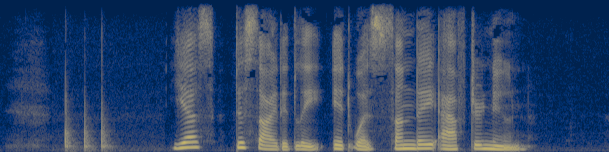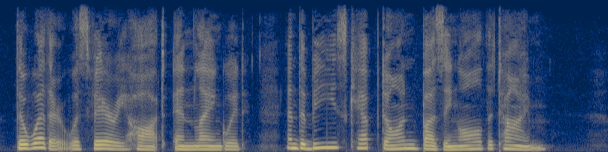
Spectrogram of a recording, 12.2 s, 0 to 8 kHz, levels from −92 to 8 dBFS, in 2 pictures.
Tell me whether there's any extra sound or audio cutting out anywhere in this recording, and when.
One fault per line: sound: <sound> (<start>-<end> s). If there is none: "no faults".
sound: thud (0.6-1.3 s)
